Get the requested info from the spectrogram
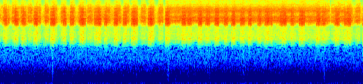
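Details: Cicadas singing in midsummer in a Greek pine forest: a high, dense, hissing buzz pulsing roughly three times a second, the pulses blurring into a steadier drone after the first few seconds, with no other sounds.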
